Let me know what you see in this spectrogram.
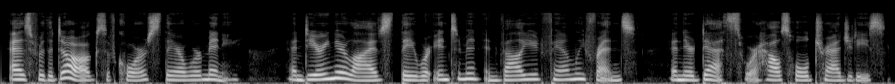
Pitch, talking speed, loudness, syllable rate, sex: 215 Hz, 175 wpm, -17 LUFS, 5.6 syllables/s, female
